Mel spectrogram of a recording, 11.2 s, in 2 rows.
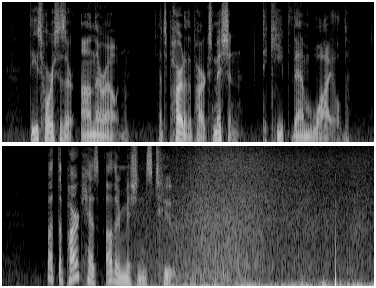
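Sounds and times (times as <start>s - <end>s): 
speech: 0.4s - 5.3s, 6.3s - 8.4s
surf washing in on a sandy beach: 7.4s - 11.1s
wind buffeting the microphone: 7.6s - 11.1s.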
